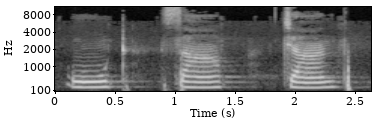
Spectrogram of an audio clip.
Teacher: चंद्रबिंदु की मात्रा शब्द के ऊपर लगती है। इसका उच्चारण नाक और मुंह से किया जाता है। चंद्रबिंदु वाले कुछ शब्द हैं ऊंट, सांप, चांद आदि। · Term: अनुनासिक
